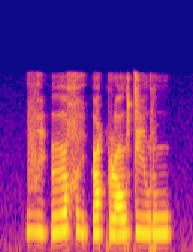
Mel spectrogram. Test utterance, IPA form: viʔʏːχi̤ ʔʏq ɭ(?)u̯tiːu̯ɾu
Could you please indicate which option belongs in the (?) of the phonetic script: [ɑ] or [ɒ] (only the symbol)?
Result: ɒ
